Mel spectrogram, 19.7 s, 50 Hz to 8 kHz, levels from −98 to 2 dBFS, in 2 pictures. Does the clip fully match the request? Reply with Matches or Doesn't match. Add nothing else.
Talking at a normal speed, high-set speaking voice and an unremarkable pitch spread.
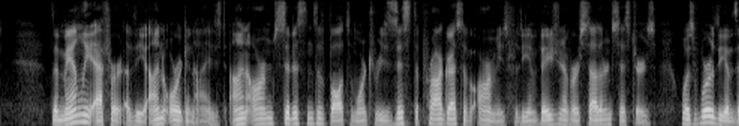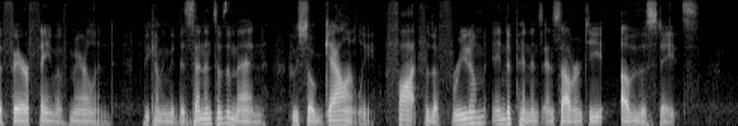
Doesn't match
